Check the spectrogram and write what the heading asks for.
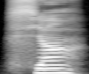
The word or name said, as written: xiang1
